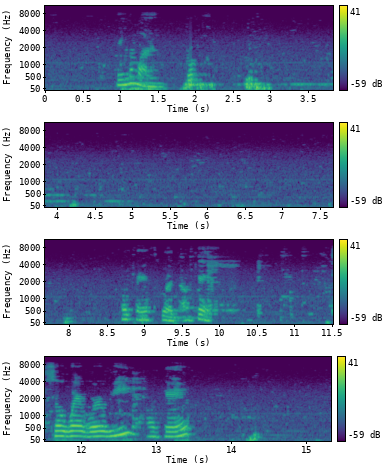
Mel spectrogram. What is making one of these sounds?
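A middle-aged woman speaks calmly and closely through a microphone, in short bursts with pauses.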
